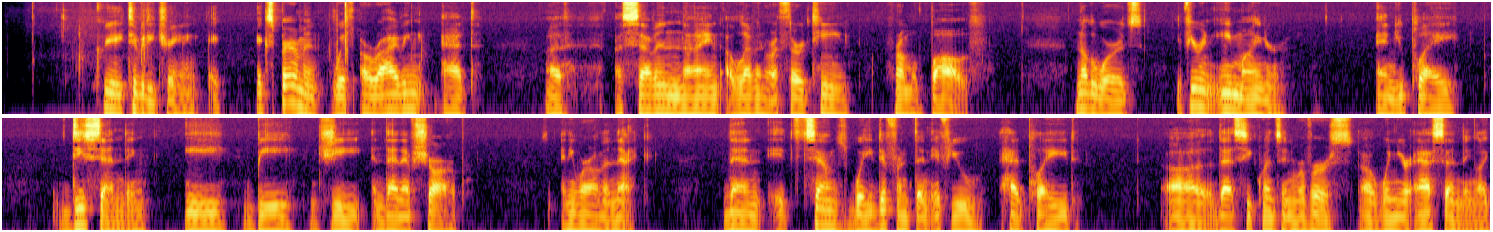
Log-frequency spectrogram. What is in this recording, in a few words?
arrive at non chord tones from above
